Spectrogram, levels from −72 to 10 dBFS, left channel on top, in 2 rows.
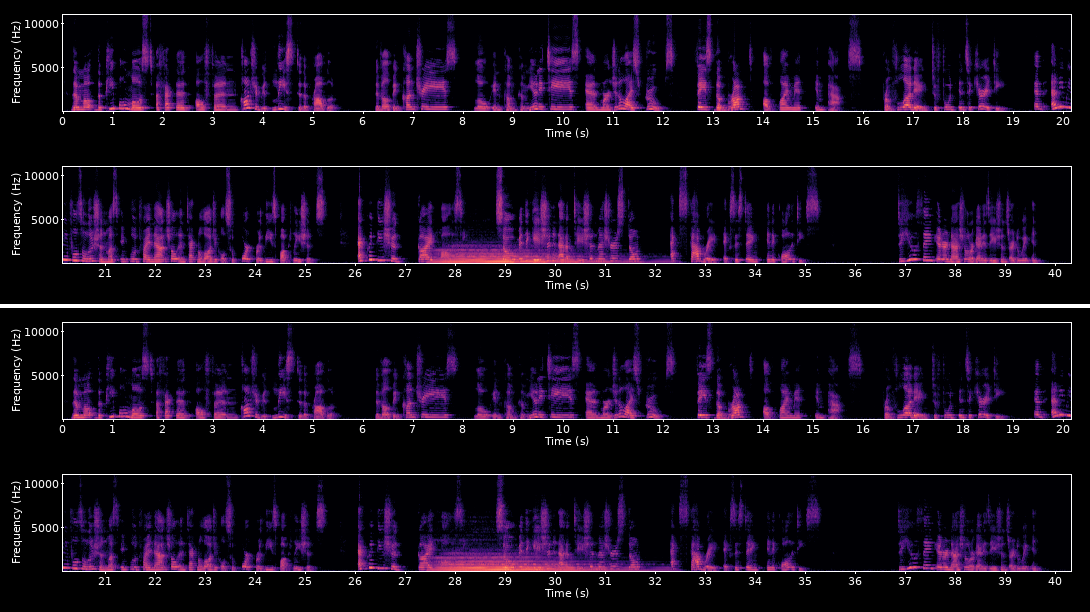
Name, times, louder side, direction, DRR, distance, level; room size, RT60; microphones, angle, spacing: voice 1, 0.2-5.4 6.2-7.8 8.2-12.2 12.7-13.6 14.0-14.8 15.0-16.0 16.4-18.8 19.4-25.4 26.1-26.9 27.3-28.2 28.8-31.7 32.3-35.3 36.9-39.6, left 3 dB, 25° left, 7 dB, 0.5 m, -26 dB
sound 1, 27.4-31.7, right 1 dB, 75° right, 0.7 m, -20 dB
6.1 x 2.2 x 2.7 m, 0.37 s
head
